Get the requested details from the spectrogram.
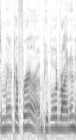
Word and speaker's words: Ferrera: And America Ferrara is leaving. – America Ferrera. – All right. – That's how you say her name.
